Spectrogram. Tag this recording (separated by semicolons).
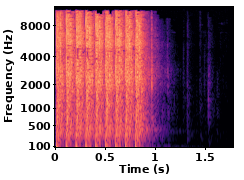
gun; gunshot; shot; UZI; weapon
